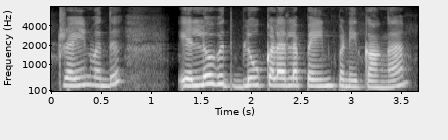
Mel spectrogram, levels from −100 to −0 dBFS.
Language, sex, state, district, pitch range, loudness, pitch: Tamil, female, Tamil Nadu, Nilgiris, 235-275 Hz, -15 LUFS, 255 Hz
